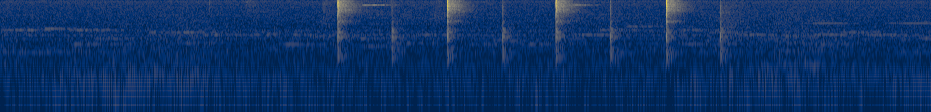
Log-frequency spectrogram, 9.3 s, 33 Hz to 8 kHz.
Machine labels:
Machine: valve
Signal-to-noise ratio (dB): 6 dB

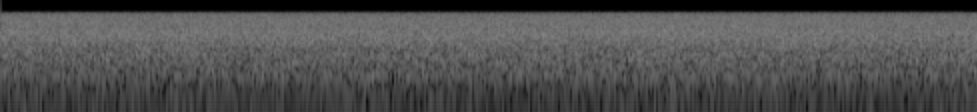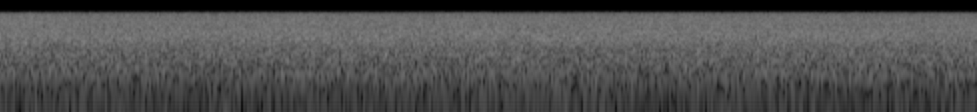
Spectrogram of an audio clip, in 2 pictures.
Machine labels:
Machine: fan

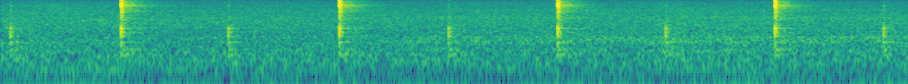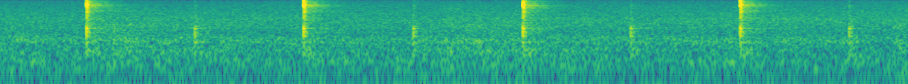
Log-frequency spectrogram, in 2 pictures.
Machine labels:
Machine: valve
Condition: normal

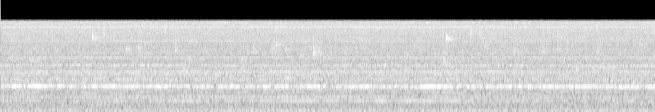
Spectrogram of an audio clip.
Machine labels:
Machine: pump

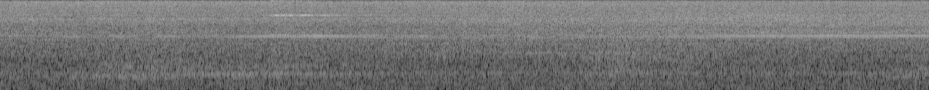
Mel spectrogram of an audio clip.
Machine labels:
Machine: pump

